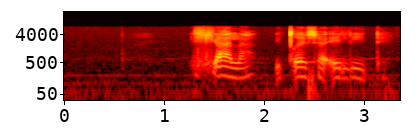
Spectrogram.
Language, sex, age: Xhosa, female, 21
